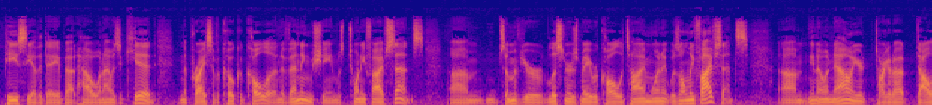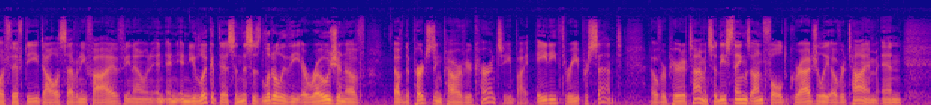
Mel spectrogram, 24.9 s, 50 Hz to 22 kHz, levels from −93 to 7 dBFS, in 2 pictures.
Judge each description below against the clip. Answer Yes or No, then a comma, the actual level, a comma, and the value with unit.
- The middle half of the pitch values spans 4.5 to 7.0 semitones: No, average, 3.3 semitones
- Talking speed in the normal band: No, fast, 225 wpm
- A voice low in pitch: Yes, very low, 95 Hz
